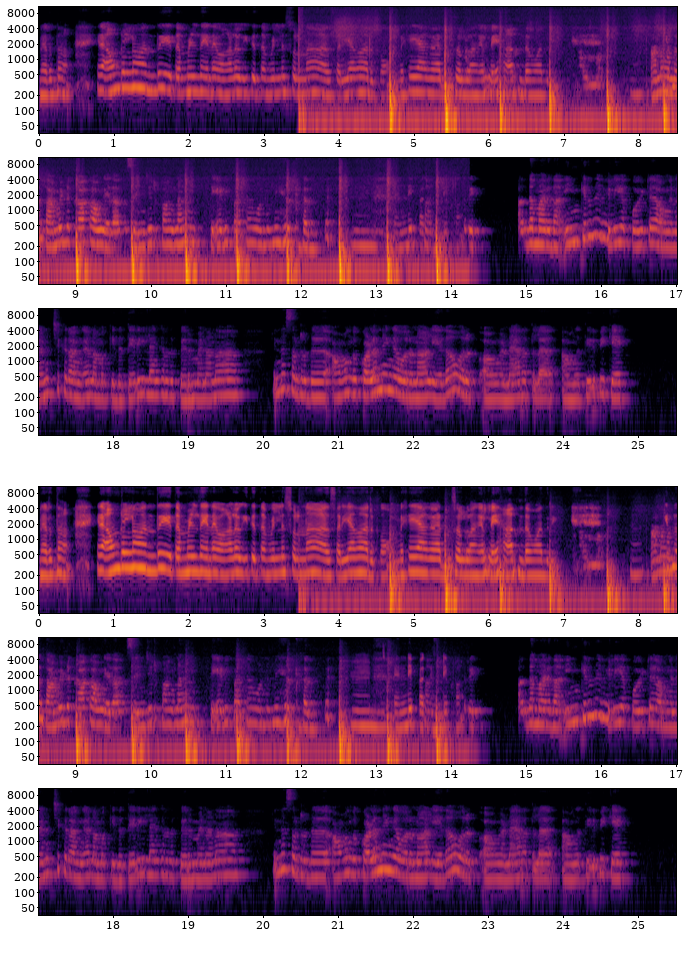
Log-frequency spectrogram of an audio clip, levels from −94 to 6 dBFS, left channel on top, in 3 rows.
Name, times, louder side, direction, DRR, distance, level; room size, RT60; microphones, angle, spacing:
voice 1, 0.0-7.5 7.9-8.1 8.3-8.6 12.7-14.2, right 6 dB, 80° right, 0.4 m, -37 dB
sound 1, 3.4-14.2, left 4 dB, 90° left, 0.4 m, -35 dB
voice 2, 5.3-6.0 7.2-7.5 8.1-12.4 12.9-13.4 13.6-13.8 14.2-14.3 14.9-19.7 20.1-24.8, left 3 dB, 35° left, 0.8 m, -42 dB
6.6 x 4.4 x 4.4 m
head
